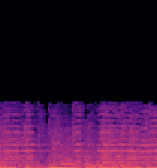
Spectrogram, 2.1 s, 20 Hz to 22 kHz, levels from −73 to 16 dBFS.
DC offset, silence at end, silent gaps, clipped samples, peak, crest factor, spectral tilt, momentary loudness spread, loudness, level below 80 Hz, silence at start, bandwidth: under 0.1%; 0 s; none; under 0.1%; -2 dBFS; 12 dB; -5 dB/octave; 3 LU; -14 LUFS; -26 dBFS; 0 s; 9 kHz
